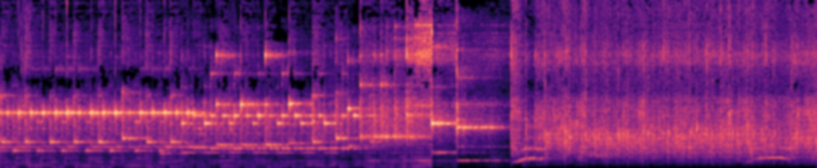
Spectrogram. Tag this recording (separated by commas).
Mallet percussion, Glockenspiel, Marimba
